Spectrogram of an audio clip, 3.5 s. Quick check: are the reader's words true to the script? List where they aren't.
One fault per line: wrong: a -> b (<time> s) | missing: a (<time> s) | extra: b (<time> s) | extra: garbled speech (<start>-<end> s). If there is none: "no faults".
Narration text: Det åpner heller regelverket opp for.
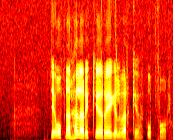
extra: ikke (1.7 s)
